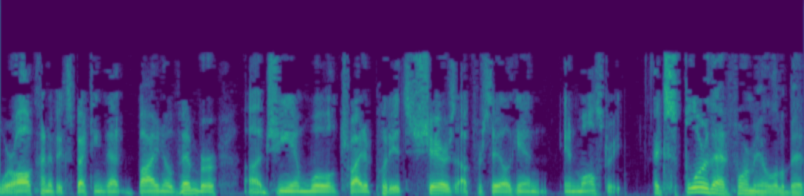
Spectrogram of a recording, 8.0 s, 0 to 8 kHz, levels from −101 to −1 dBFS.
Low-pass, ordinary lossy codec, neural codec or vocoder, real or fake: 7.2 kHz; MP3, 24 kbps; vocoder, 44.1 kHz, 128 mel bands every 256 samples, BigVGAN v2; fake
